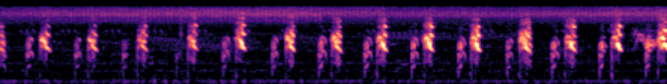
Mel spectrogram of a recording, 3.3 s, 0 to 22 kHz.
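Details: Osprey at the Charlo, Montana nest, recorded by nest cam in July 2018, late morning: a rhythmic string of piercing whistled chirps, roughly four a second, rising in loudness through the clip.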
